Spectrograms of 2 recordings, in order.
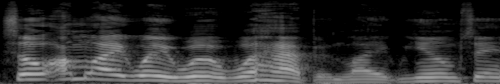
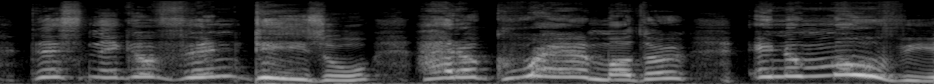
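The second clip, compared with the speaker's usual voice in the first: put-on scream, much higher, louder; 9 semitones higher, 3 dB louder than usual. Speaker retells a man ranting in public, imitating someone screaming. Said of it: "screaming about grandmothers and shit".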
